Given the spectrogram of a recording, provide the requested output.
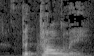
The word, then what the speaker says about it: Ptolemy: And in English, you know how Talmai is spelled? With a silent P. Ptolemy. There's actually a brand of olive oil called Ptolemy. Why they chose that name, I don't know. But Talmai was a generic name for all the Egyptian kings, and the P is silent, okay? They ruled Israel for about 200 years.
